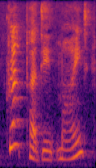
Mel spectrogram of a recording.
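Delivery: ordinary delivery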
